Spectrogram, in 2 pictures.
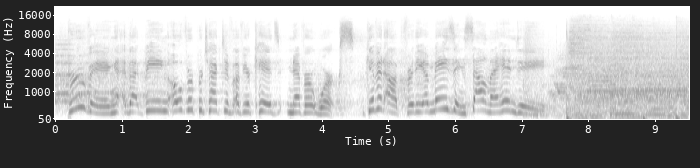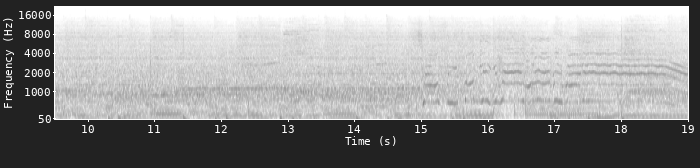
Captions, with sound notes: Proving that being overprotective of your kids never works. Give it up for the amazing Salma Hindy. (cheering) (upbeat music) - Chelsea fucking Handler, everybody!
